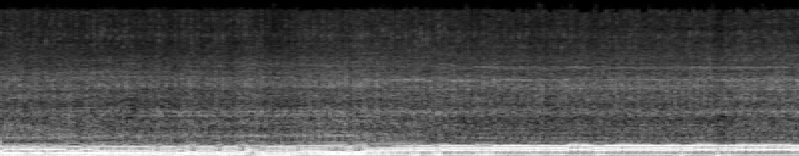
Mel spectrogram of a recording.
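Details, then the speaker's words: Motorcycle after front end swap and stunt chain conversion, with a new small-can stunt exhaust fitted: loud, steady exhaust drone with a deep low beat and some mechanical clatter, pulling evenly; normal running. "I mean I like it it runs it runs sounds it sounds like it's running really nice now"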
